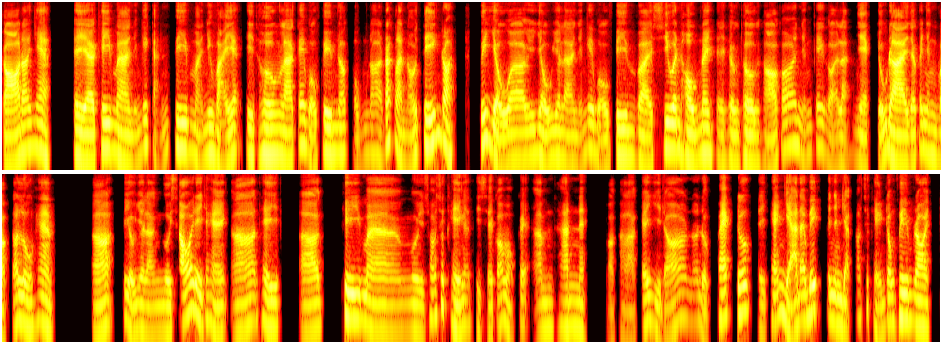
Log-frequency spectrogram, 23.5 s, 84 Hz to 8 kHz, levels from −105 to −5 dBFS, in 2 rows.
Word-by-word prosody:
có 105 +3 +7
đó 140 - +5
nha. 150 -4 +1 0.3
Thì, 125 -2 +4
ờ, 110 -1 +8
khi 150 -1 +3
mà 120 -6 +4
những 105 +2 -7
cái 165 - -3
cảnh 125 -1 -10
phim 150 -3 +1
mà 115 - -2
như 135 +4 -2
vậy 110 -1 +2
á, 140 - 0
thì 130 -2 -1
thường 130 +1 +1
là 115 -1 +5
cái 170 +6 -1
bộ 100 - -4
phim 135 -1 +3
nó 130 +1 0
cũng 130 -1 -15
đ - - -9 0.2
rất - - +4
là - - +4
nổi 110 +4 -3
tiếng 180 +7 +4
rồi. - - +5 0.4
Ví 185 +3 +3
dụ 100 -9 +3
ờ, 115 +1 +2
ví 125 +1 -4
dụ 115 -5 0
như 125 +1 -3
là 110 -2 -1
những 105 +6 -10
cái 150 -1 0
bộ 100 -7 -5
phim 125 -1 0
về 105 -3 +2
siêu 155 +7 +2
anh 150 - +2
hùng 115 -2 +2
đi, 140 -1 +3
thì 110 -2 -7
thường 105 -2 -3
thường 110 -3 +1
họ - - +1
có 150 +3 -2
những 150 -5 -6
cái, 160 +2 -4
gọi 100 -7 -6
là, 120 - -4
nhạc 110 -3 -1
chủ 140 - -1
đề 110 -5 +8
cho 110 - 0
cái 145 - -4
nhân 130 -4 -4
vật - - 0
đó 135 - -1
luôn 140 -4 0
ha. 135 -4 +1 0.5
Đó, - - +3
ví - - -6
dụ - - +1
như 120 - -3
là 110 -1 -3
Người 110 0 -4
sói 195 +8 +5
đi 155 - +2
chẳng 150 -1 -8
hạn, 110 0 +3
đó, 120 +5 0
thì, 125 -4 -1 0.2
ờ, 115 +2 0 0.3
khi 155 -3 +3
mà 120 -4 +1
Người 115 -1 -6
sói 160 +6 -6
xuất 225 +5 -6
hiện 120 -3 0 0.2
thì 115 - -11
sẽ 110 - -7
có - - -4
một - - -6
cái - - -4
âm 125 +2 -6
thanh 130 +1 -3
nè, 120 - -2 0.3
hoặc - - -11
là - - -7
cái 140 +3 -2
gì 115 -5 -6
đó 155 +10 -2
nó 150 0 -12
được - - -6
phát 160 +1 +5
trước. 195 +2 +2
Thì 115 -1 -9
khán 150 +5 +1
giả - - +5
đã 150 +1 +2
biết 200 +5 +3
cái 150 - -2
nhân 140 -2 0
vật - - -2
nó 160 - -12
xuất - - -14
hiện 105 +2 -5
trong 140 +3 -2
phim 155 -1 +2
rồi, 130 -2 +3
125 Hz, 290 wpm, -23 LUFS, 115-150 Hz, 0.5 s, ờ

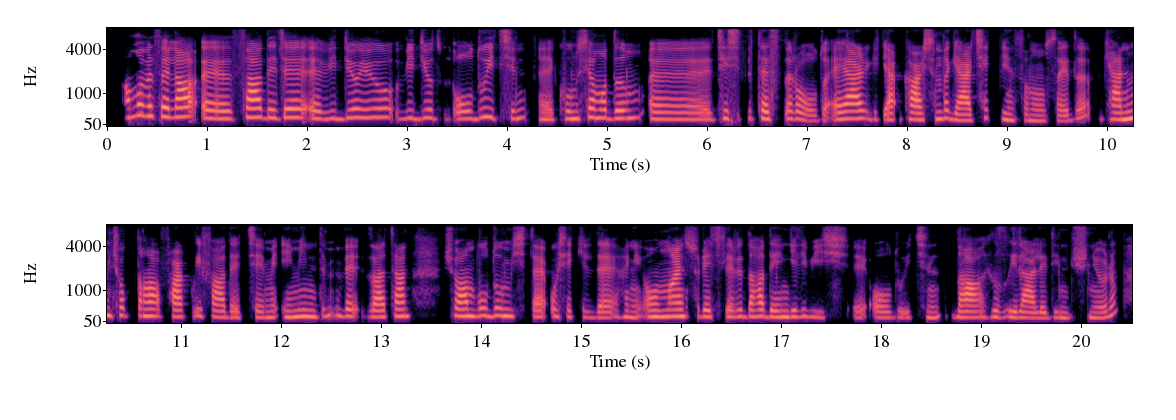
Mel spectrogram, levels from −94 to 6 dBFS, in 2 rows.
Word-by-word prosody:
Ama 310 +6 +2
mesela, 290 -2 +6
eee, 230 -1 +3
sadece, 265 -2 +5
eee, 250 -5 +2
videoyu 260 +4 -1
video 240 +2 -4
d - - -14
olduğu 225 +5 -1
için, 240 0 -4
eee, 105 -1 -2
konuşamadığım, 240 +2 +1
eee, 210 -1 -1
çeşitli 235 0 -5
testler 225 0 0
oldu. 175 -5 -2
Eğer 230 +2 +5
ge 210 -2 -10
ya, 195 +2 +2
karşımda 215 +3 +2
gerçek 185 +5 +1
bir 205 - -3
insan 180 -1 -6
olsaydı, 165 0 -5
kendimi 210 +2 +4
çok 235 0 -6
daha 215 -1 +3
farklı 200 +1 0
ifade 190 -3 -1
edeceğimi 180 +1 -5
emindim 205 +4 -1
ve 210 - 0
zaten 195 +3 +2 0.3
şu 225 - -1
an 215 0 +5
bulduğum 225 0 0
işte 210 - -2
o 220 - -3
şekilde 180 -2 -5
hani, 190 +1 -4
online 200 +2 +4
süreçleri 200 -1 -3
daha 205 0 +2
dengeli 195 +1 0
bir 190 - -7
iş, 175 0 -8
iii, - - -7
olduğu 175 +1 -5
için 175 +1 -7 0.2
daha 180 0 +4
hızlı 185 0 -4
ilerlediğini 165 -1 -2
düşünüyorum. 175 - -5
210 Hz, 155 wpm, -24 LUFS, 185-230 Hz, 0.3 s, mesela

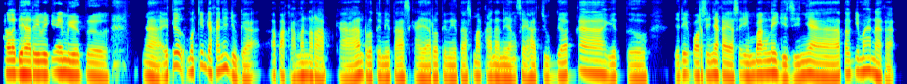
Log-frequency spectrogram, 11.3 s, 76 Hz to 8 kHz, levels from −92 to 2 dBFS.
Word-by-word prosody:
Kalau 145 0 +5
di 140 - +5
hari 140 -1 +6
weekend, 145 +2 +4
gitu. 125 -3 +1 0.4
Nah, 115 -3 +1
itu 215 - +1
mungkin, 165 +6 -2
Kakaknya, 160 +5 +1
juga 115 - -3 0.2
apakah 115 -4 -5
menerapkan 115 -1 -1
rutinitas 115 -2 -2
kayak 110 -1 -1
rutinitas 110 -1 -2
makanan 115 -3 -2
yang 105 -2 +1
sehat 110 +1 -3
juga 115 +3 -3
kah? 145 -1 +1
Gitu. 110 -2 -3 0.3
Jadi 135 +4 -2
porsinya 130 0 0
kayak 120 -2 +1
seimbang 135 +2 +2
nih 145 - +5
gizinya, 120 +1 +2
atau 140 - -4
gimana, 155 -3 +2
Kak? 95 -6 -6
120 Hz, 160 wpm, -23 LUFS, 110-135 Hz, 0.4 s, hari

